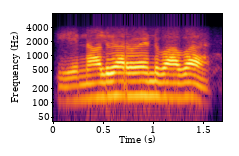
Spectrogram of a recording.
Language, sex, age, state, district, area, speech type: Telugu, male, 18-30, Andhra Pradesh, Konaseema, rural, conversation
